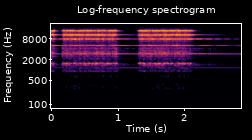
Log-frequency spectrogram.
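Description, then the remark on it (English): An antique doorbell buzzer, wired with old cloth wire to a doorbell button and a replica 1930s battery filled with D batteries, rings twice in loud, shrill, metallic bursts of about a second each, separated by a short pause, with the second ring fading into a faint lingering hum. “I got the doorbell button and the buzzer.”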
